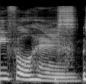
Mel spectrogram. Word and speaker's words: Niflheim: Niflheim? Is that how they pronounce it? Niflheim.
